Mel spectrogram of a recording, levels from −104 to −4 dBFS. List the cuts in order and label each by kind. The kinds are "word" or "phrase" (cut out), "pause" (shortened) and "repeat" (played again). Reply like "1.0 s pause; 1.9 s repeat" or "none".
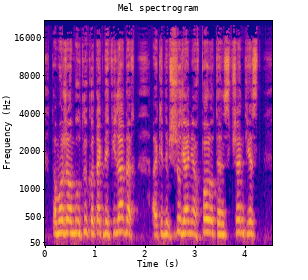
1.2 s word; 2.7 s word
